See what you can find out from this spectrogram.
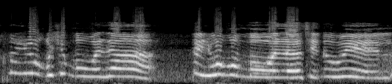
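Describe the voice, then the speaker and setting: A woman's voice: extremely high pitch, animated, measured pace, fairly bright tone, a little hiss or hum, heavily acted. An actress playing a lovesick, clinging young woman, emotional and pleading, in radio melodrama style. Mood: crying.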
